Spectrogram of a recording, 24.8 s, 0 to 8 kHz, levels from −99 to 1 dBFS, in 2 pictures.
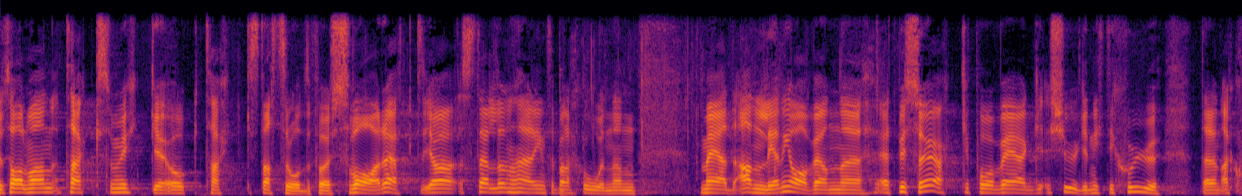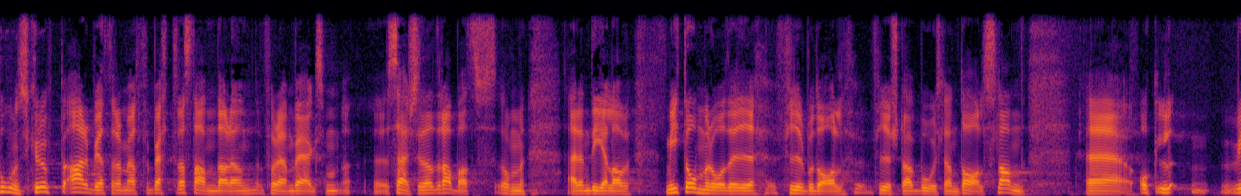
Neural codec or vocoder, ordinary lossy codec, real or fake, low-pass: none; none; real; 7.2 kHz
